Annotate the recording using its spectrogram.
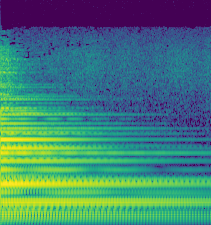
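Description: A guitar chord left ringing after a last strum, its tones dying away evenly with nothing played over it.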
